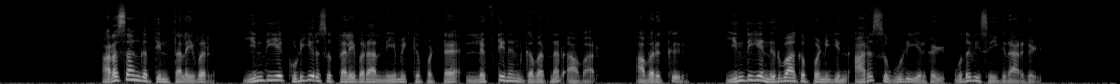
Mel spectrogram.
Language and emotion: Tamil, neutral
